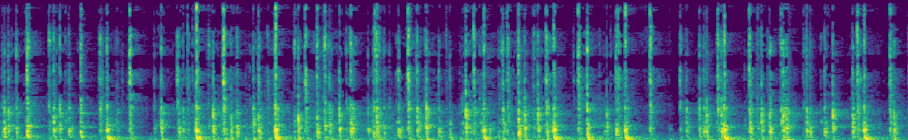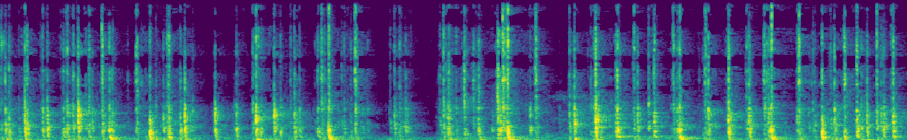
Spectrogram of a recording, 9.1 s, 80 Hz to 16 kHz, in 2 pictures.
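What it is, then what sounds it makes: Mechanical keyboard being typed on. Fingertips of both hands type continuously on a SteelSeries Apex 7 TKL mechanical keyboard with Red switches, its black plastic keycaps mounted on a metal plate in a hollow RGB-backlit case resting on a desk. The result is a rapid, steady stream of short, dry keystroke clacks, each with a low thock and a bright plastic click, dying away almost instantly.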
